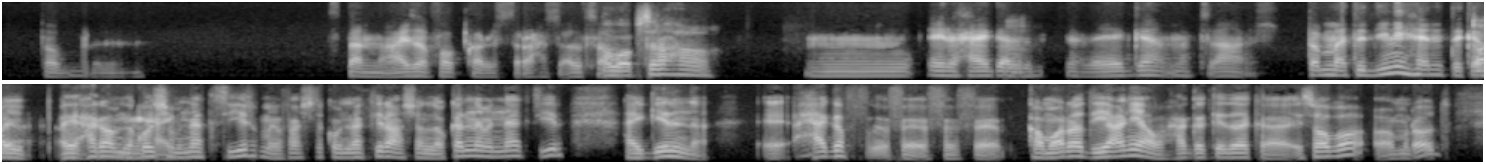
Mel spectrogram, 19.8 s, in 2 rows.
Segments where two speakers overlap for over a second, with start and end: 9.8-11.1

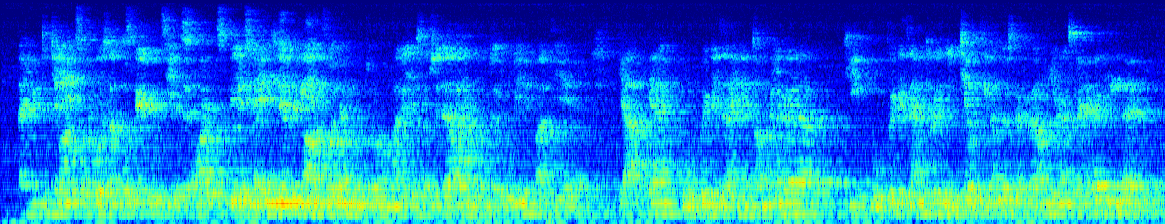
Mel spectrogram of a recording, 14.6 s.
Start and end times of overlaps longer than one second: 0.7-2.4, 3.0-4.3

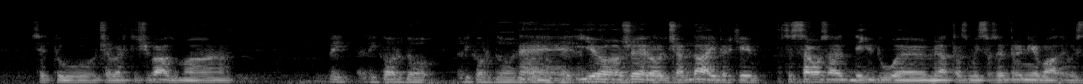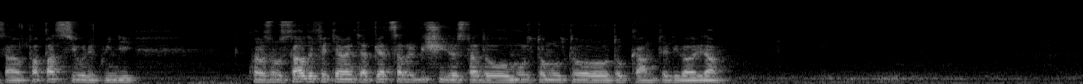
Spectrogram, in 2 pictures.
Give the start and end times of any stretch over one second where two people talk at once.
5.2-6.9

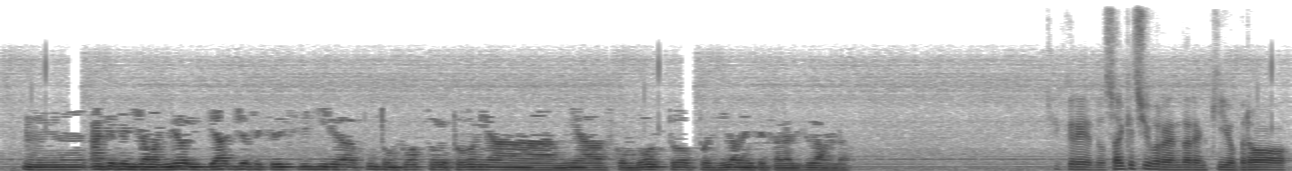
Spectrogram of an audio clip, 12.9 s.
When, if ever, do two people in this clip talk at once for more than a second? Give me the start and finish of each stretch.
none

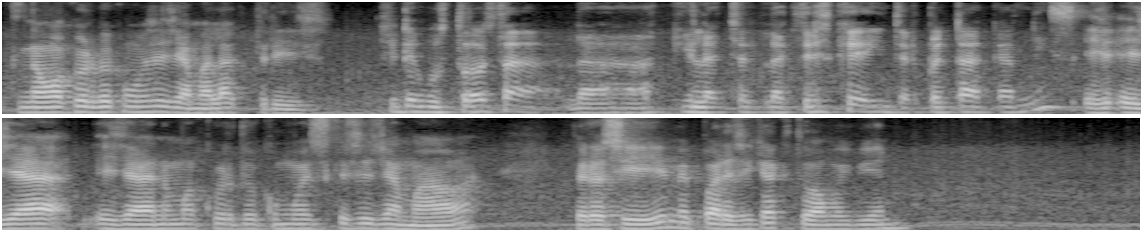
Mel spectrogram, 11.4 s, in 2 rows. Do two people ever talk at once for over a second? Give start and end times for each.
none

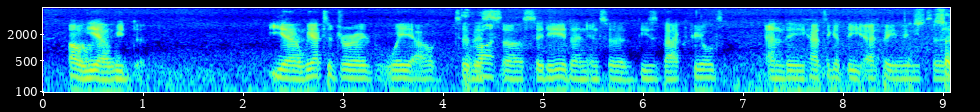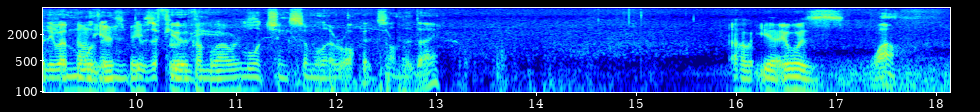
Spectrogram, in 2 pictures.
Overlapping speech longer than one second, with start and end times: 8.6-11.2

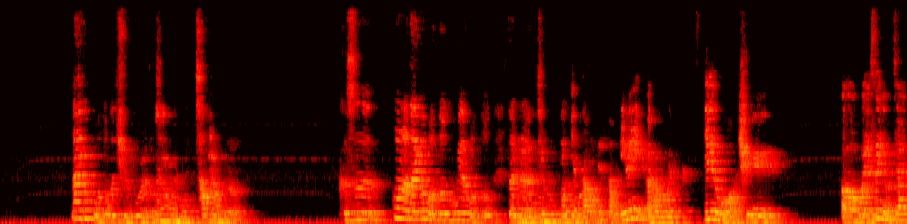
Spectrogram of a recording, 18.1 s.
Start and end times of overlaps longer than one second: 10.3-12.0

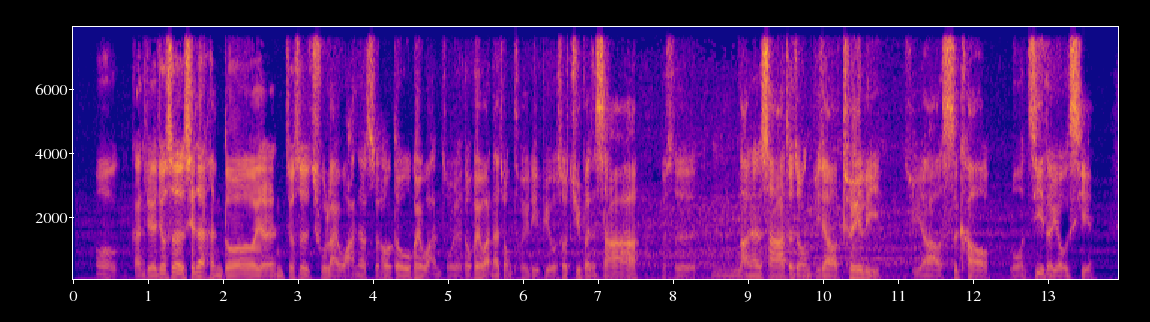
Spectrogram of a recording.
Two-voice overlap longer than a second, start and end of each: none

